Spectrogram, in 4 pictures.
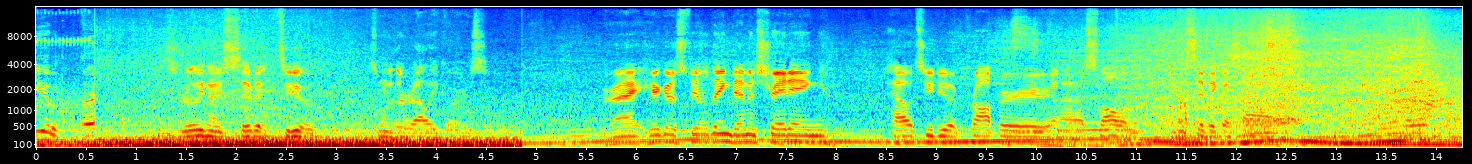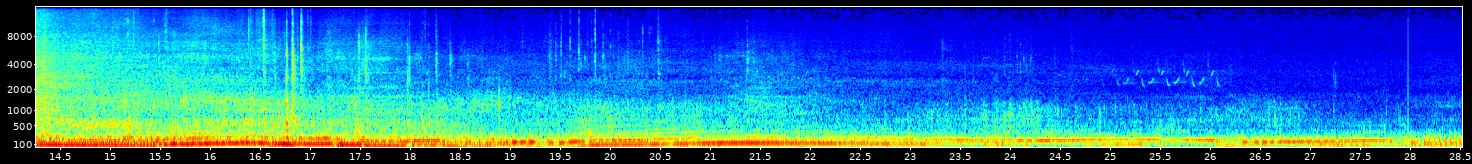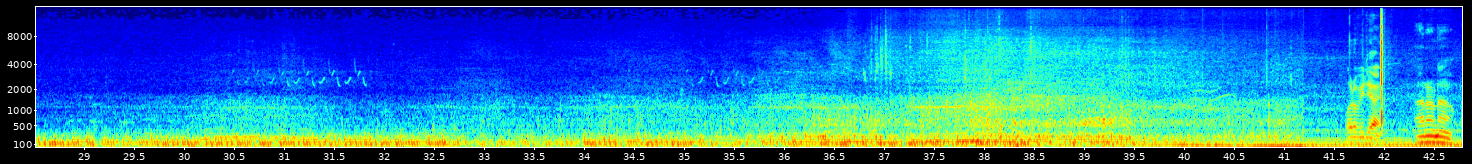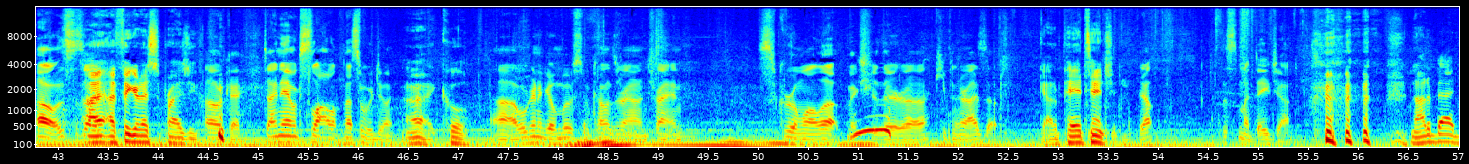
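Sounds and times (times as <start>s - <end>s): rally car engine revving: 0.0s - 27.8s, 36.0s - 54.1s.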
